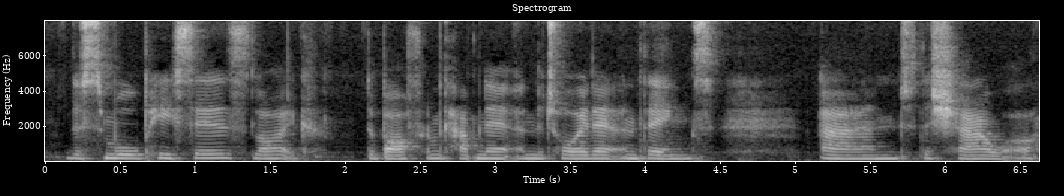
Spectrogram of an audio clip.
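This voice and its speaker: The voice has a dark, mellow tone, somewhat breathy, with monotone, flat intonation. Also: woman. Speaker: crafting YouTuber. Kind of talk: casual chat while crafting. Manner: slow; halting.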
